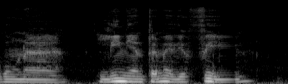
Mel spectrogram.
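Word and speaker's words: φῖ: una línea entre medio, Fi, y se pronuncia exactamente igual como nuestra F, como en faro.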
